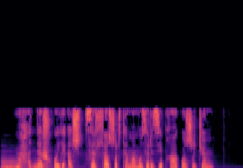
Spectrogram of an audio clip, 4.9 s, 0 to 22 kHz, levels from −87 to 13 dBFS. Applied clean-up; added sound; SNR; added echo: neural mask model RNNoise.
